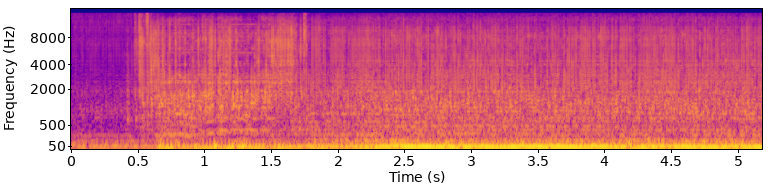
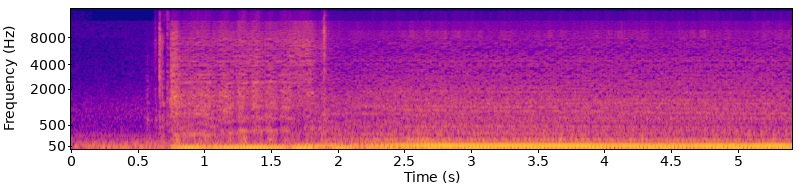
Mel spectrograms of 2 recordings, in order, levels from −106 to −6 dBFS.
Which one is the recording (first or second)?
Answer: second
